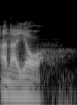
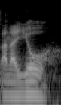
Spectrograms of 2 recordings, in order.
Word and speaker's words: 않아요: But I always say anayo. It's anayo.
